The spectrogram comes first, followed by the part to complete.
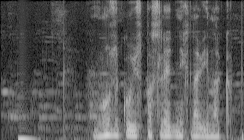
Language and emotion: Russian, neutral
